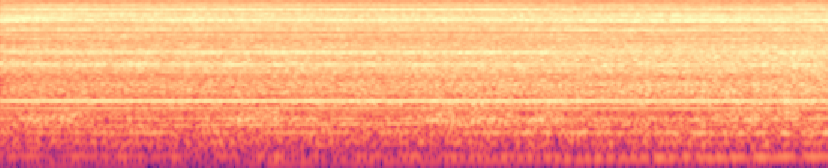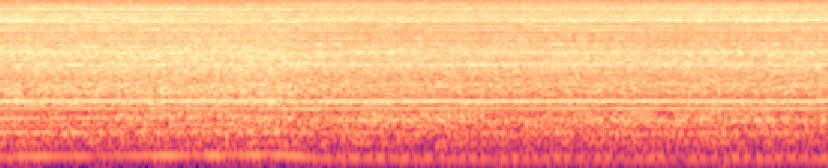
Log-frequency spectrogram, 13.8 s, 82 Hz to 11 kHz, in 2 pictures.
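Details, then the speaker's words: Kenmore dehumidifier compressor started using two weak 15μF capacitors wired in parallel (about 30μF): steady, even hum with constant mid tone and fan rush, no stalling or clicking. Normal running; confirms original capacitor bad. "there we are yeah they've took nothing to start up"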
